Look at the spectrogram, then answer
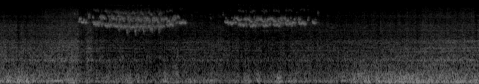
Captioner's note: birds Chirping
